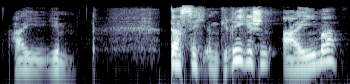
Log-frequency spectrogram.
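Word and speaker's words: Hayyim: Dass Hia bei der Übernahme ins Griechische auch Haya ausgesprochen wurde, wird bewiesen durch das Substantiv Hiim, Leben, Hayim ausgesprochen, also H-A-Y-Y-I-M, Hayim.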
